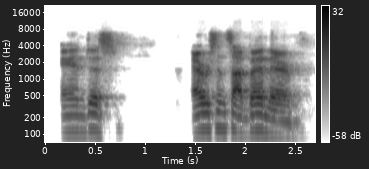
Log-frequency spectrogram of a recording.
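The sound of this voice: A man at a moderate pace with a fairly bright tone and audible room echo.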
